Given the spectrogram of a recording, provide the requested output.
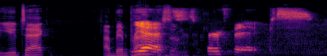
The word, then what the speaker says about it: Utecht: Utecht?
